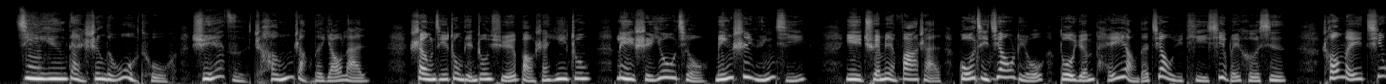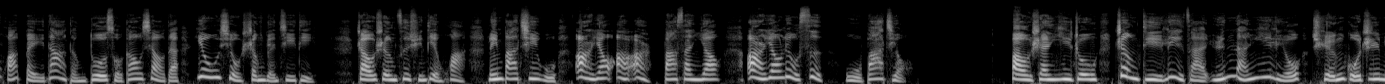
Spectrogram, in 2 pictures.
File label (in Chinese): 招生广告白播; 保一中招生广告白播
